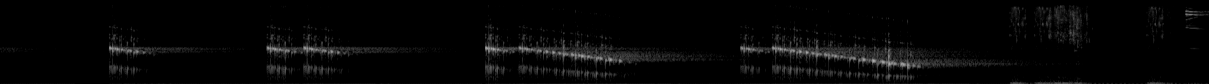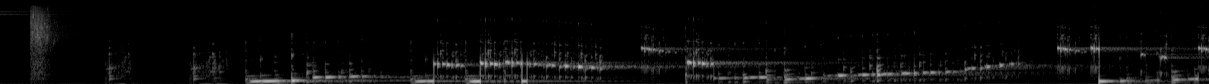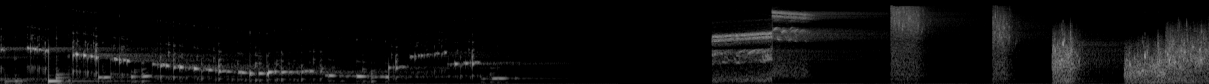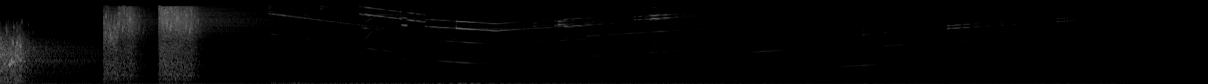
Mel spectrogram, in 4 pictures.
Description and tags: A mini-collection of noises that can be extracted for single dramatic uses, likely in a horror production.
